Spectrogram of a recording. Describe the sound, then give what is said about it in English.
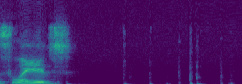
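Keyboard clicks as someone types on a computer, a short voice at the start followed by several light, irregular taps that are quiet and sparse. “Let me type it in.”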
